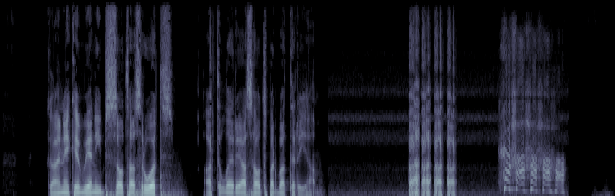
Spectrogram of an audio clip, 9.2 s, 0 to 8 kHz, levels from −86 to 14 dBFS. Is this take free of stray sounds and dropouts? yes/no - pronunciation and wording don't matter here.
no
